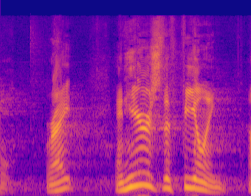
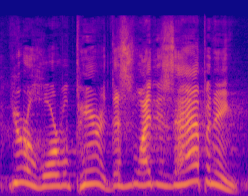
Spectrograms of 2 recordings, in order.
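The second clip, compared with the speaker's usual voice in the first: blaming spouse; 6 semitones higher than usual. Retold or imitated. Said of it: "you go".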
